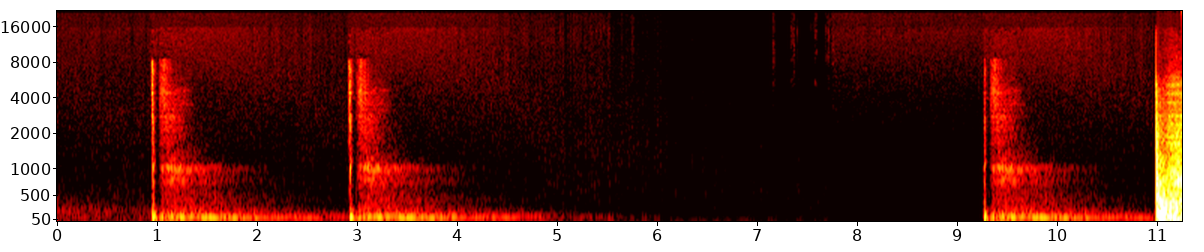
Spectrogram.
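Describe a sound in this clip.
Soft menu clicks sound a few times.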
